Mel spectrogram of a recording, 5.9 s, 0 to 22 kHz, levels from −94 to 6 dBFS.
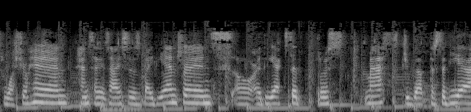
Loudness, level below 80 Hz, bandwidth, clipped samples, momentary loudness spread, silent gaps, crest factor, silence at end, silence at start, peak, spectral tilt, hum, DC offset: -26 LUFS; -50 dBFS; 11.5 kHz; under 0.1%; 7 LU; none; 18 dB; 0 s; 0 s; -8 dBFS; -3.5 dB/octave; none; under 0.1%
